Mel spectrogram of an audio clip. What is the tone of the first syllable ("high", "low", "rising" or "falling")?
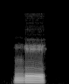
falling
